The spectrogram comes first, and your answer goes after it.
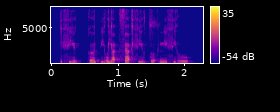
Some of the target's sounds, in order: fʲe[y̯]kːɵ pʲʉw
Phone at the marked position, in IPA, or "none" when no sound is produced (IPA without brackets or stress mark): y̯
